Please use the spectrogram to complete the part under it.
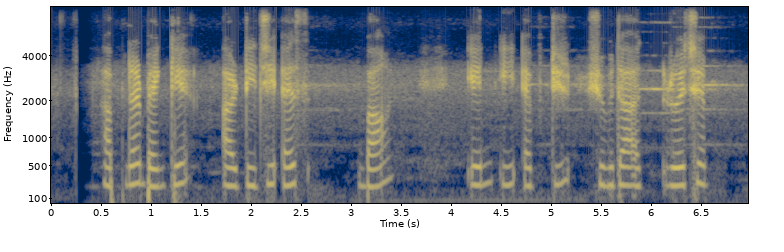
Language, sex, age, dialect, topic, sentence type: Bengali, female, 18-24, Northern/Varendri, banking, question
